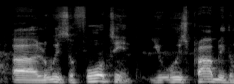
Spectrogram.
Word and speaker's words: Louis: The French King Louis XIV. I mean, Louis, you pronounce the S in English, but we don't in French. Louis XIV, who is probably the most majestuous or rich or famous French king.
